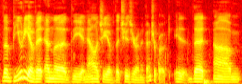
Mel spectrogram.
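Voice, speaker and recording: A man co-hosting a podcast, chatting casually and telling animated anecdotes. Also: deep voice, a little fast. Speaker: podcast co-host. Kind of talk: casual chat.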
